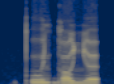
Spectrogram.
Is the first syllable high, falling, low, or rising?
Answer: low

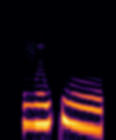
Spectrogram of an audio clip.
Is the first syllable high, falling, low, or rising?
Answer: rising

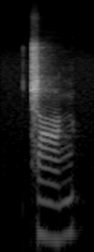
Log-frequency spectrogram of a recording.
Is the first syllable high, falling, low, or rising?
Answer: low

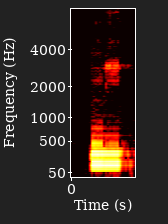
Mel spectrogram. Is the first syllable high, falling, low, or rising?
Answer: high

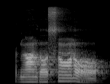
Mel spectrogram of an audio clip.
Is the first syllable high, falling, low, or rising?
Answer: low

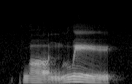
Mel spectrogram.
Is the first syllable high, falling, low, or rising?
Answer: low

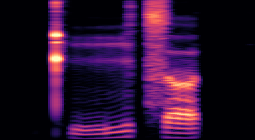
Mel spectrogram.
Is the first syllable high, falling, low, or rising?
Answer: rising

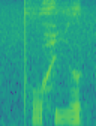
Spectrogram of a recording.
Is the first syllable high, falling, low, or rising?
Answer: low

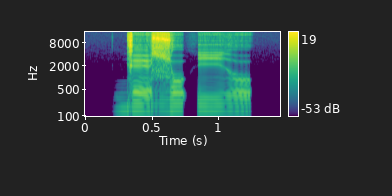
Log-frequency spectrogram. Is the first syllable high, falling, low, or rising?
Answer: falling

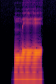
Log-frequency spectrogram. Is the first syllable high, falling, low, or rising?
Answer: low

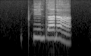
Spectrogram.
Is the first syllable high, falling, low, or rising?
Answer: high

